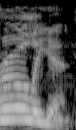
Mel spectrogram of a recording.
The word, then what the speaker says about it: cerulean: Oh, that's how you pronounce it. Cerulean.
